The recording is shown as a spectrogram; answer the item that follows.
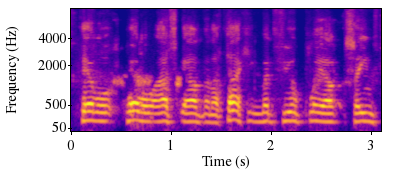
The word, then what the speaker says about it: Aasgaard: finger on the pulse, Ascard, I believe is how you pronounce it, you don't see the H according to our Scouse Norwegian correspondent Trev. So, it's Tel Asgard, an attacking midfield player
